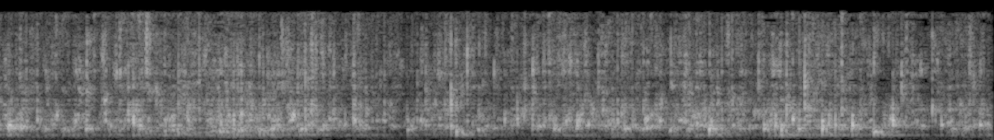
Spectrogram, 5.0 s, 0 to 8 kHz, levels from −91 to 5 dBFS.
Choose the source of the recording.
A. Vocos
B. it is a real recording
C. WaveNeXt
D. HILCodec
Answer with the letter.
A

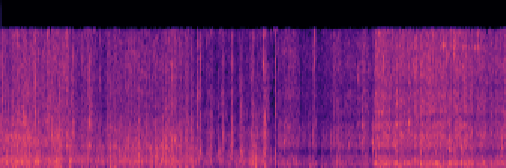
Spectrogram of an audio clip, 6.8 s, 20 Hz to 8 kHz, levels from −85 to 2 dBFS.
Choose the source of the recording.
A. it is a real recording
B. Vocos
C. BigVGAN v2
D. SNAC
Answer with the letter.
A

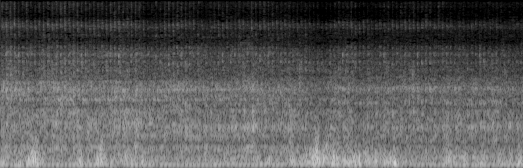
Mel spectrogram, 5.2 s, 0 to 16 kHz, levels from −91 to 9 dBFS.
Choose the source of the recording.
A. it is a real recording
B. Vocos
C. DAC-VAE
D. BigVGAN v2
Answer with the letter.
A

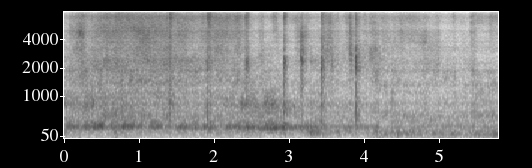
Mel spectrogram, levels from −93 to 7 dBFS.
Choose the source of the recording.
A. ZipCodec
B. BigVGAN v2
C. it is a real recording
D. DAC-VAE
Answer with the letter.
A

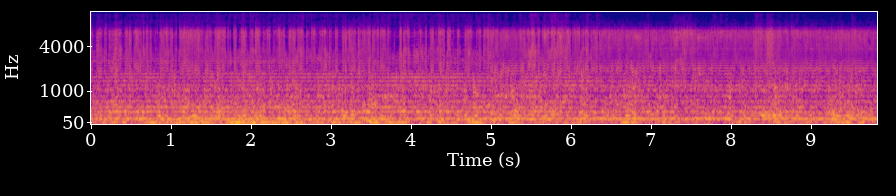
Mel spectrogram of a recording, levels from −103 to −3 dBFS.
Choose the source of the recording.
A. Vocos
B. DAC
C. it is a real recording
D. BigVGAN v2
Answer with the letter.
D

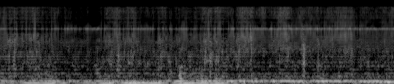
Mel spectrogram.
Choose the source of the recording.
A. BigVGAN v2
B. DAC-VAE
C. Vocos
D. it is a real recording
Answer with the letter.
A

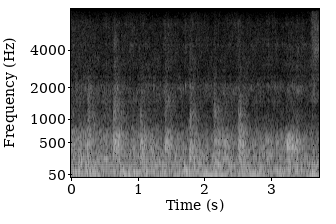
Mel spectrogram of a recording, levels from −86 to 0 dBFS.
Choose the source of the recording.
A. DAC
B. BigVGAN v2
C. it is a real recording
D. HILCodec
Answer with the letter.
D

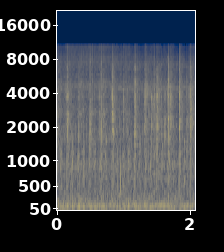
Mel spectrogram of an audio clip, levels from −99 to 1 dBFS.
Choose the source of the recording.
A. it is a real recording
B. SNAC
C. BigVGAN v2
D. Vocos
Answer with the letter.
D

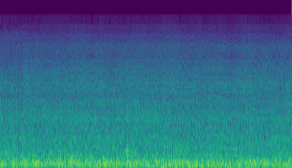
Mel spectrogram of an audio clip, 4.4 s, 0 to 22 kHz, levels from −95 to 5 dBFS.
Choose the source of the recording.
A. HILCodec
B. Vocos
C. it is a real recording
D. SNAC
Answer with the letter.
D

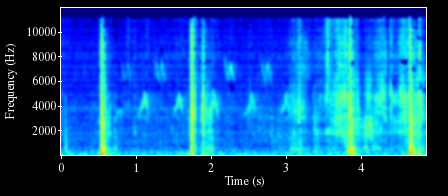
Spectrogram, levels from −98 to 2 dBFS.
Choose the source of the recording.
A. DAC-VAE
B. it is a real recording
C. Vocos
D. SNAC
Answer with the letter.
C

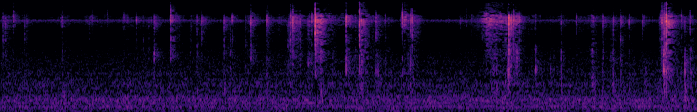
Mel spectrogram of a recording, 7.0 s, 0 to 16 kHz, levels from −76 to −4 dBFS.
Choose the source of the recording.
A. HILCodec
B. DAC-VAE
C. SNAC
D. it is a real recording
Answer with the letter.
D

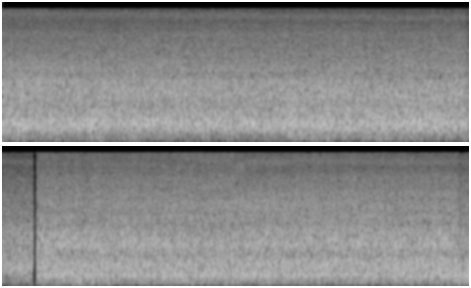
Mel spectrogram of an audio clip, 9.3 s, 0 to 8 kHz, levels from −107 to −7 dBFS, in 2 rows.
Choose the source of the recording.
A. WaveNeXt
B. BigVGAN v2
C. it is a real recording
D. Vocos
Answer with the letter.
C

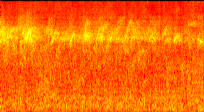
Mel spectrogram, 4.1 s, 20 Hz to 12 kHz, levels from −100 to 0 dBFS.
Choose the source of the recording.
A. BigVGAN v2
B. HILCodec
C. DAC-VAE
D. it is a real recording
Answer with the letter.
B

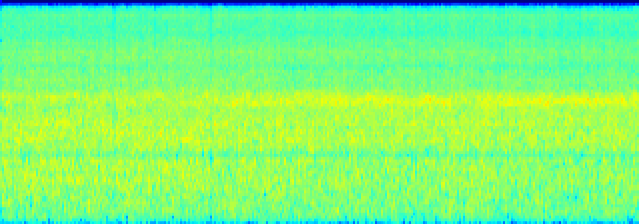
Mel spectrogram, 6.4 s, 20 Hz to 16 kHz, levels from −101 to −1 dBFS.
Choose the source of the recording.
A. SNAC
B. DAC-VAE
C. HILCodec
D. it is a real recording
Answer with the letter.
B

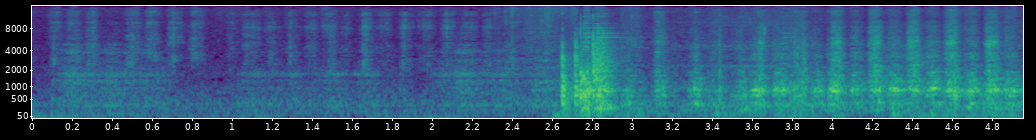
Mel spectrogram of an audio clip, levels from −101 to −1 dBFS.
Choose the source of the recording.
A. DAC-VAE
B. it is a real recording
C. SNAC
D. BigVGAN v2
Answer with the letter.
B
